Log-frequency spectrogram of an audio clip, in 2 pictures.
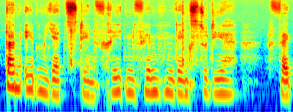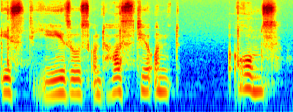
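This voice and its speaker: A woman's voice: low-pitched, fairly even intonation, a little slow, dark tone, slight background noise. An actress playing a bitter, ironic grown daughter who tells of her father in a dramatic radio play monologue. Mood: intense, ironic. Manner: sardonic, dramatic monologue with sudden exclamations. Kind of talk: radio play narration and dialogue.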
